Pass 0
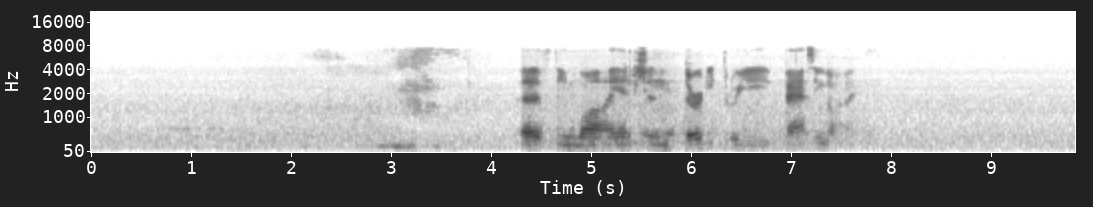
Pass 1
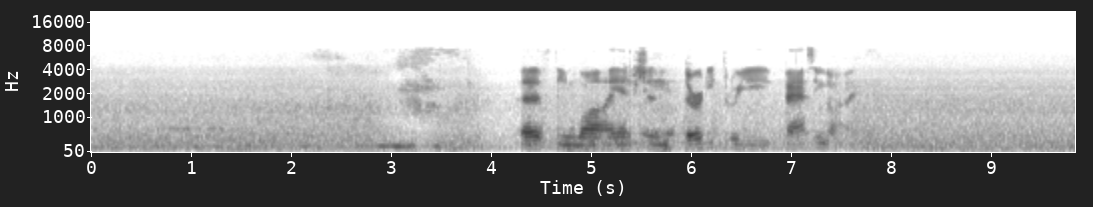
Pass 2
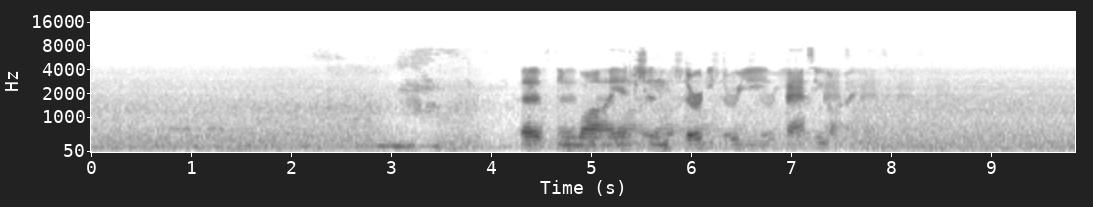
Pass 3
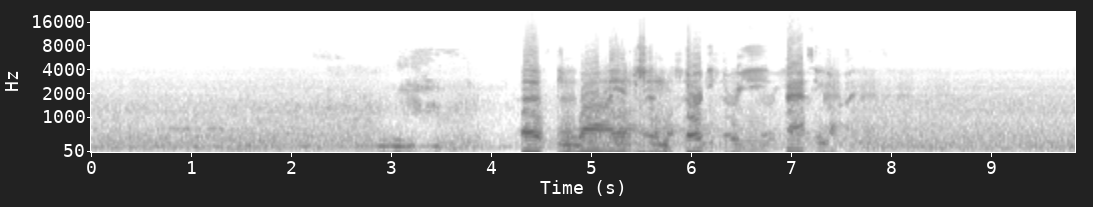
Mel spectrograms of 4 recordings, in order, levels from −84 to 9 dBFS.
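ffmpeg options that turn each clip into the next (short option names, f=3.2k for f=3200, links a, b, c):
-af "areverse,acompressor=mode=upward:threshold=-31dB:ratio=2.5,areverse,bass=f=250:g=9,treble=f=4k:g=-12"
-af "aecho=1:1:367|734|1101|1468|1835:0.133|0.0773|0.0449|0.026|0.0151,volume=-5.5dB"
-af "aeval=exprs='(tanh(31.6*val(0)+0.8)-tanh(0.8))/31.6':c=same,volume=1dB"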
